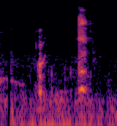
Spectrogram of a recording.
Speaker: oh my God I have my hicups oh my God it's so annoying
